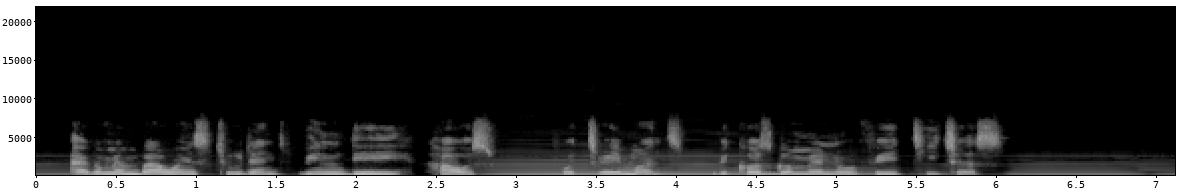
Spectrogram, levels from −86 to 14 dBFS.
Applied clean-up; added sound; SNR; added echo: neural mask model RNNoise.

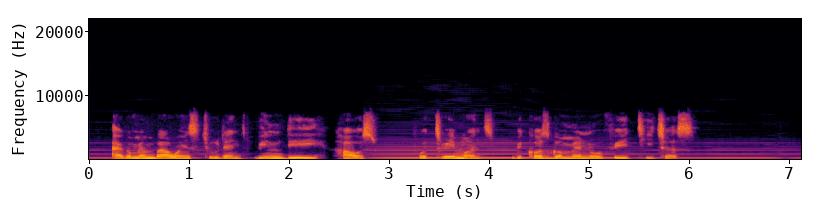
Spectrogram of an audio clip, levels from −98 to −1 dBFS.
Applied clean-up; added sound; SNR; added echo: none; Bowed string instrument; 18 dB; none.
